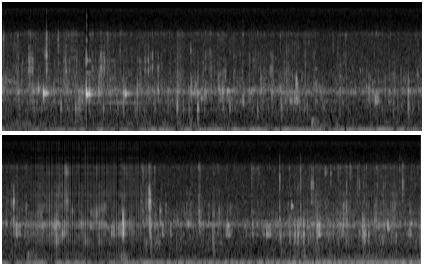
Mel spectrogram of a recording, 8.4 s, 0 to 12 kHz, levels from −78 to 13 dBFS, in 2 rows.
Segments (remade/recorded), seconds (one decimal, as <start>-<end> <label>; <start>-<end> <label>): 0.0-4.5 recorded; 4.5-5.6 remade; 5.6-8.4 recorded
